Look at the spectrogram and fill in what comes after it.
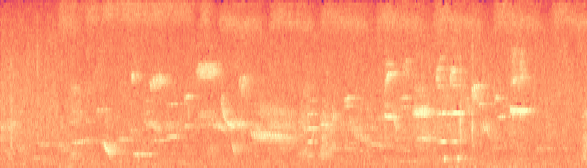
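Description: Faint, scattered high chirps and short whistles of birds over a quiet hiss, busier in the second half.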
